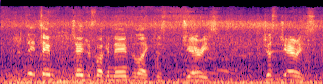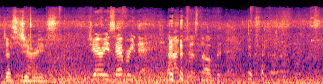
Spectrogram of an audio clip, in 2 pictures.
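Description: A young man talks close by, outdoors.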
